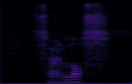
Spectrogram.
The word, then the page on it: verlof: /vərˈlɔf/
